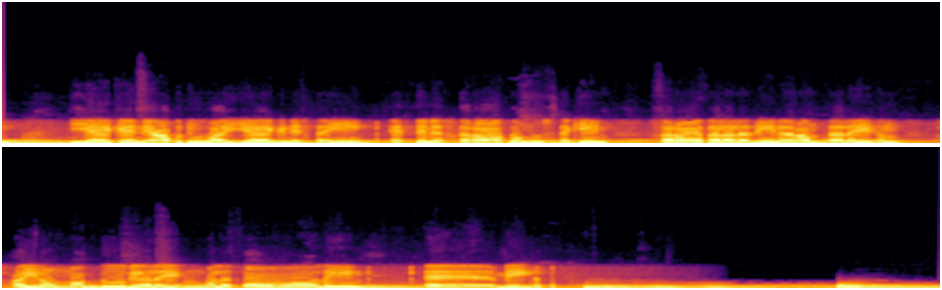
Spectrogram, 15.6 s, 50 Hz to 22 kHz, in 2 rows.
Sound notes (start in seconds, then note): 0.0 continues speaking in Arabic; 3.6 continues speaking in Arabic; 12.5 somber music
